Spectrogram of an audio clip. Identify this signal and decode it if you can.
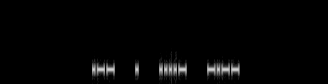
Morse code, heard as a keyed tone, about 53 wpm, spaced as for 29 wpm, 700 Hz. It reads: WE4Y
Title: USA Call Signs - 4 Characters - 3x Character Spacing - 50wpm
